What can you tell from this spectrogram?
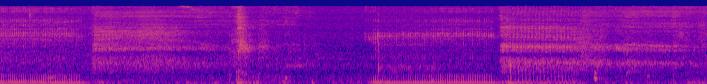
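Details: Sleeping English Bulldog using a girl as a pillow, snoring peacefully; long deep rattling snores on the in-breath alternate with hissing, airy exhales, repeating every couple of seconds.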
